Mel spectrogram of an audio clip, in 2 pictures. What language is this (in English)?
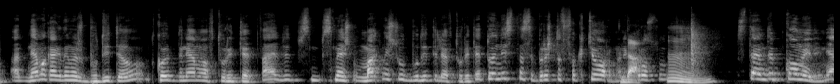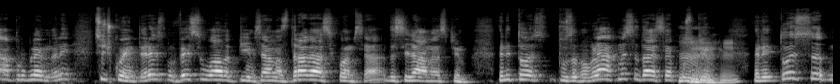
Bulgarian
